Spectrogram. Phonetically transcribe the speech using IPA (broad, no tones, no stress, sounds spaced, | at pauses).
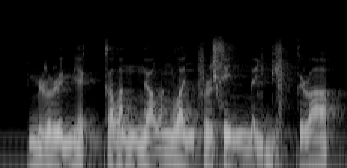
mʲ ɛ ɭ ə ɭ i mʲ ɛ kː ɘ lˠ ə nː ɘ lˠ ə ŋ lˠ i ŋ f ə ɭ s i nː ə ʎ bʲ a v kː ə ɭ a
